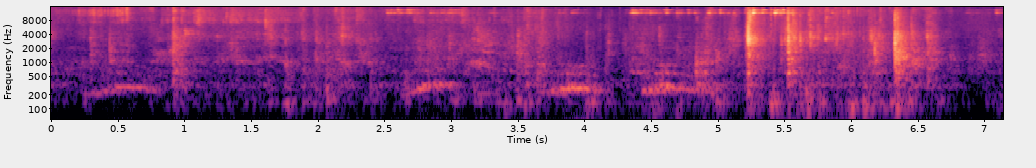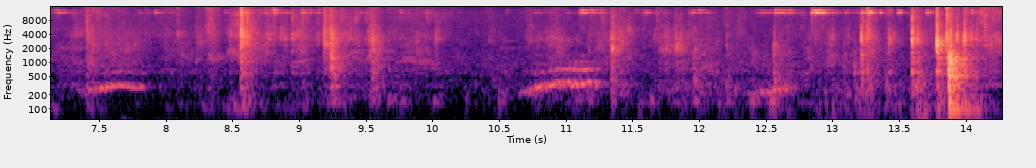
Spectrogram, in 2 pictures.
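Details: Furry kitten keeping its toy and responding to threats with owl-like sounds, low hooting growls rising and falling in short bursts about every second, over frequent clicks, scrapes and rustling in a small room.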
